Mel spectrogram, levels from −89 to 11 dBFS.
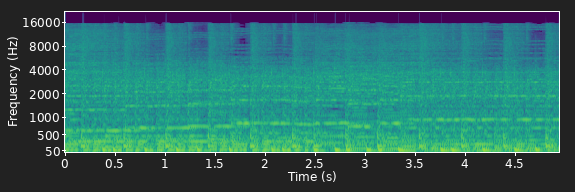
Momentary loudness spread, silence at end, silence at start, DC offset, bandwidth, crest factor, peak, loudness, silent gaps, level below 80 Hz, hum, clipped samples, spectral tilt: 1 LU; 0 s; 0 s; under 0.1%; 16.5 kHz; 10 dB; 0 dBFS; -11 LUFS; none; -16 dBFS; none; under 0.1%; -4.5 dB/octave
